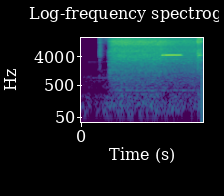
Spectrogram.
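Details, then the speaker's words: School bus air brake test, engine off, rear tank drained (blue needle moving), low air warning and buzzer came on at 70 psi. Sharp rush of air starting abruptly, steady with a brief surge; normal rear air tank drain hiss. "So now I'm going to drain it completely. I don't hear any more air releasing."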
